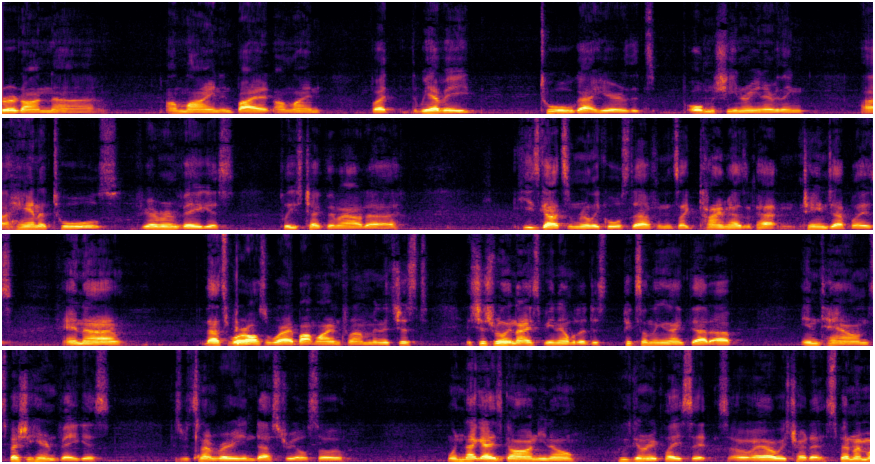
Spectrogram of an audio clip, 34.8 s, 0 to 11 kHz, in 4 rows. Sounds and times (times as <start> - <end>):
Speech: 0.0 - 12.8, 13.8 - 18.7, 19.4 - 24.8, 25.4 - 27.2, 27.8 - 29.6, 30.6 - 34.8.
